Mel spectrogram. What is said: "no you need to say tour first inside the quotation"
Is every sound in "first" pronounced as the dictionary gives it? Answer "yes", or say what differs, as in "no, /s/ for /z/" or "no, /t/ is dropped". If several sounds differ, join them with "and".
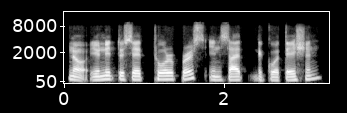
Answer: no, /p/ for /f/ and /t/ is dropped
